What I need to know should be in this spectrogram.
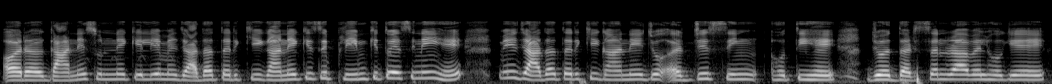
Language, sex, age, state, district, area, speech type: Hindi, female, 18-30, Rajasthan, Jodhpur, rural, spontaneous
